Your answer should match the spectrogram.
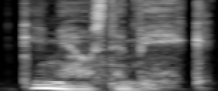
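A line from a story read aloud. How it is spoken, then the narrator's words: Quiet. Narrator (German): sagte Harry leise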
